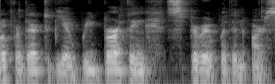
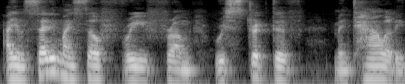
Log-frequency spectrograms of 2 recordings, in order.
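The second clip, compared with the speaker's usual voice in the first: loud, higher-pitched empowered affirmation; declaration with conviction; 4 semitones higher, 6 dB louder than usual. Shown as a demonstration. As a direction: proclaim it out loud with inner faith. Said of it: "say it with conviction".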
